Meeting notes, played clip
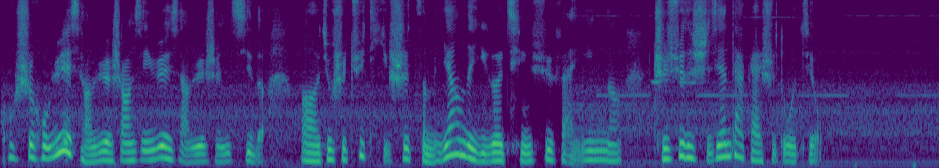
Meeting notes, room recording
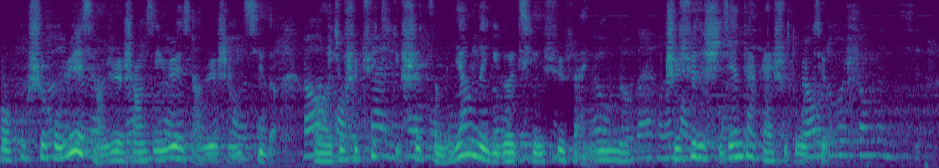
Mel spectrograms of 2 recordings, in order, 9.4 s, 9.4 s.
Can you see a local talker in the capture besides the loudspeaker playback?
Yes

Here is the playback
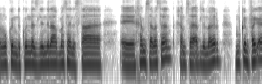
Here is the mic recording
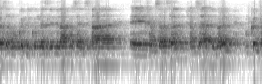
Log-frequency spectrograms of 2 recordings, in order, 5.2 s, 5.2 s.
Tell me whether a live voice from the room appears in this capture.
No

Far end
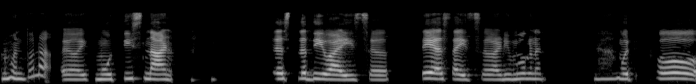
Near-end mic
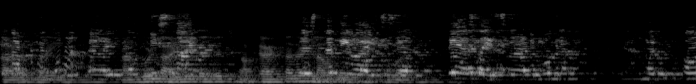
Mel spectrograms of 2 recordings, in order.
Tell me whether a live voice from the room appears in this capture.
Yes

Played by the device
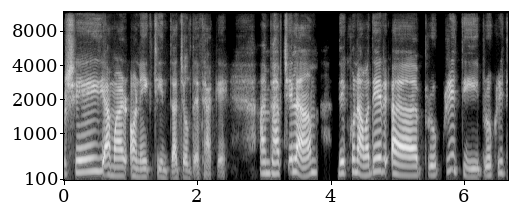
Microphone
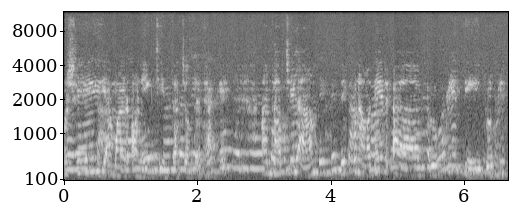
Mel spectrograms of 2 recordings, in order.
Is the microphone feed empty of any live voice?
No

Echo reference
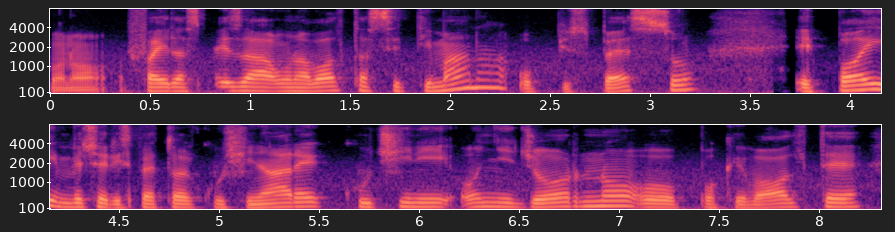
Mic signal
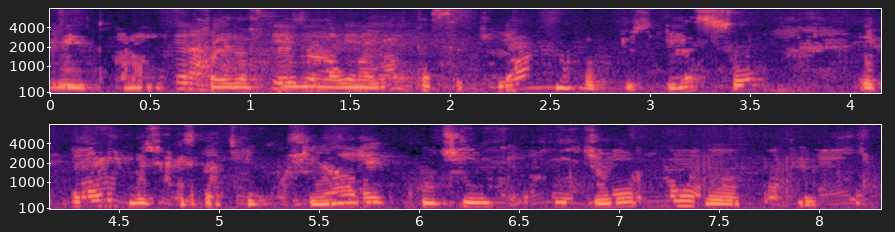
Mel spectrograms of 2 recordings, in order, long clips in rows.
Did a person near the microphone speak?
Yes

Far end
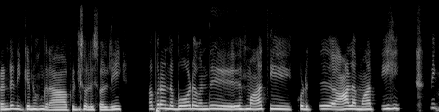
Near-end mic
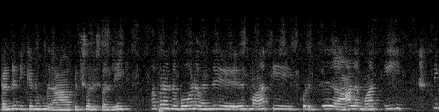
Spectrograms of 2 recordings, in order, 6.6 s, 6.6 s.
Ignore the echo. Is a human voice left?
No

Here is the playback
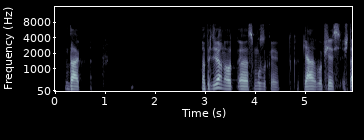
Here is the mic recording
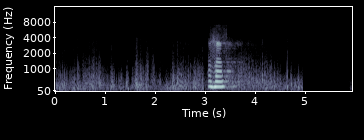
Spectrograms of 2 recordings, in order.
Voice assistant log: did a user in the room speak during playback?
Yes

